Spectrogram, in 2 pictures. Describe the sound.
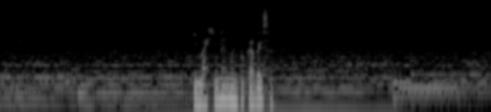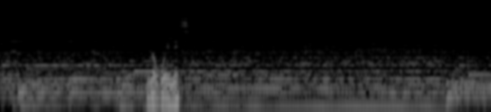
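Steady rain patters on a hard surface throughout, an even hiss of drops, while a soft voice speaks briefly twice over it.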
